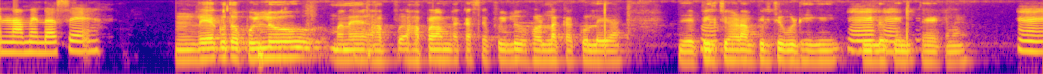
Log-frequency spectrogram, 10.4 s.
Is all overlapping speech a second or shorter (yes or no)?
yes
